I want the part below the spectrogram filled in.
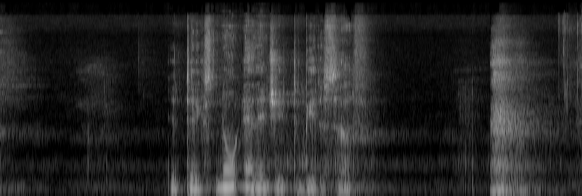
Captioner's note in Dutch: lacht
